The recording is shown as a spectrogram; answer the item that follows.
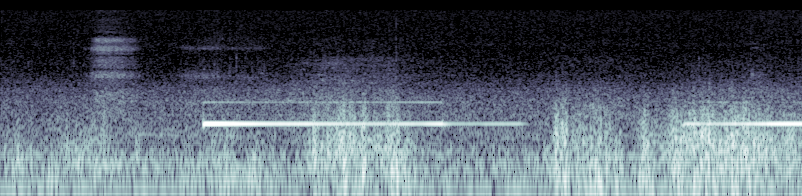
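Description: A deep, steady horn sounds two long blasts, the first lasting about four seconds and the second starting near the end, over a constant low rumble.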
